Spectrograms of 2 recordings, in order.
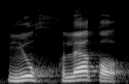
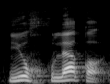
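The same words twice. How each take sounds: No difference in how they are said.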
